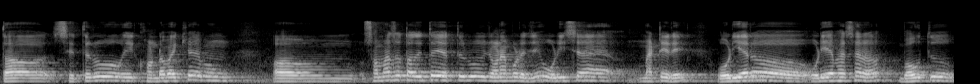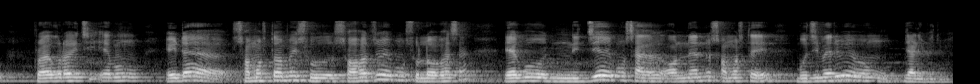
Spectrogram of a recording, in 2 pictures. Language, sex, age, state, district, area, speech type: Odia, male, 30-45, Odisha, Puri, urban, spontaneous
